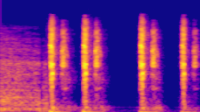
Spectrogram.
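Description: Hand pruning shears snipping four times, each cut a sharp double click, with silence between the cuts.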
